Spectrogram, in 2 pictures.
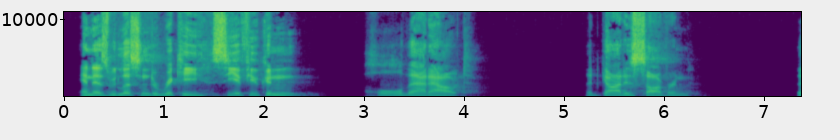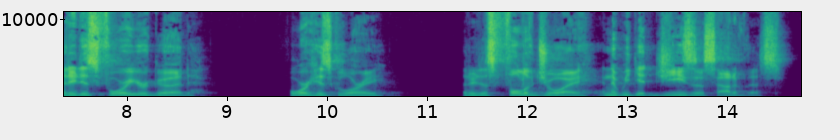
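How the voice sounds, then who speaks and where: A man talks with long, frequent pauses. His tone is bright and sharp, with lively intonation. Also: medium pitch for a man. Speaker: church member sharing testimony. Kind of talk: testimony. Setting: church. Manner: halting.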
